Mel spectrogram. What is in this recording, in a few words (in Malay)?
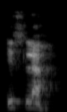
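"islah", Malay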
